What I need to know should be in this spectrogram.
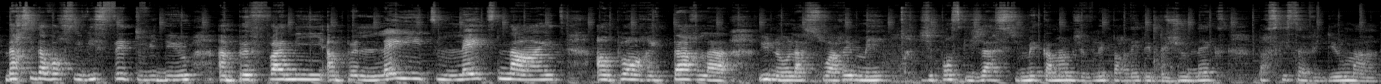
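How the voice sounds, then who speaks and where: A woman's voice: mid-range voice, level tone, a little slow, a little mellow. A woman with a Congolese French accent addressing her subscribers in a casual vlog, emphatic, repetitive and playfully boastful. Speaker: YouTuber. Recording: echoey room with music behind. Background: music.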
